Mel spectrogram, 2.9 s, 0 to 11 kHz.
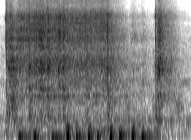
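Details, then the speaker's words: Honda Fortrax 300 ATV that previously wouldn't start, after stopping a leak, started: catches after a few uneven firing pulses, then settles into a steady run; starts cleanly. "I'll give it a start. I think it'll run better because the fact that it was running before was pretty impressive."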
